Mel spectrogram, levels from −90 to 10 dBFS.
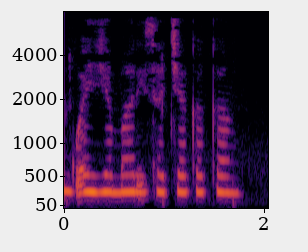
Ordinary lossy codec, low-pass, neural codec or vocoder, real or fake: MP3, 32 kbps; 7.2 kHz; none; real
